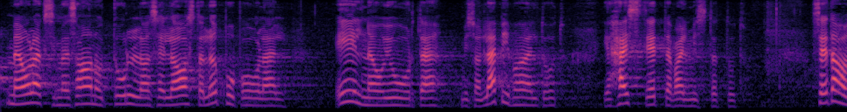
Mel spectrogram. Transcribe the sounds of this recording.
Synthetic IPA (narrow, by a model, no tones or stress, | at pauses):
me̞o̞le̞ksime̞sɑːnud̪̥̚t̪ulːɑse̞lːɑːst̪ɑlɤ̞pːˑupo̞ːlel | e̞ːlneujuːrd̪̥e̞miso̞nlæb̥imɤe̞ld̪̥ud̪̥ | jɑɦæsʲt̪ie̞t̪ːe̞vɑlʲmist̪ɑt̪ːˑud̪̥ | se̞d̪ɑ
